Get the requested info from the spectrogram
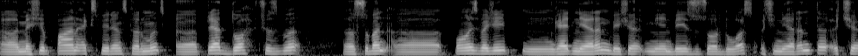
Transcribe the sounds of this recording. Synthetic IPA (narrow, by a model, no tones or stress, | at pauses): mʲɐʃipaːnekspiːɾijɐnskɐɾmɨt͡spɾʲɐt̪̚d̪ɔɦt͡ʃʰuzbɨ | subɐn | põːt͡sbɐd͡ʒejɡɐɾʲnʲeːɾɐnbet͡ʃʰimʲeːnbejzut͡soːɾd̪uʋɐsɨt͡ʃʰineːɾɐnt̪ɨʔət͡ʃʰi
